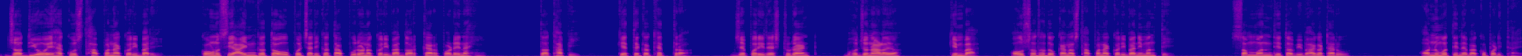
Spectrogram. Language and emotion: Odia, neutral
